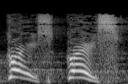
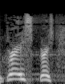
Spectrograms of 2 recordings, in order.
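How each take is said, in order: First: High, lightly voiced toddler copying grandpa's call, with a laugh; imitating grandson. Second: Higher, a mild retold call. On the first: Toddler grandson echoing his grandpa's call, high and laughing. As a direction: mimic a small child's echo of the call. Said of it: "this little guy is going". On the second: Walking out of the room calling for his wife, mild yell. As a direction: call her name while walking out. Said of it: "I'm yelling that as I'm getting up".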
